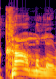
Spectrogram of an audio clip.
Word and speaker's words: Kamala: used to having her name mispronounced. It's Kamala, though, guys. Kamala.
